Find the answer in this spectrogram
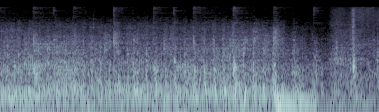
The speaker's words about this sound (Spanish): Helicópteros y aviones de reconocimiento han estado vigilándoles.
